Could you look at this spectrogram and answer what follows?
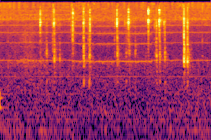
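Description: Quiet, close clicking of computer keyboard keys as a logic node name is typed, a dozen or so light irregular keystrokes in short bursts against a faint background hum.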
